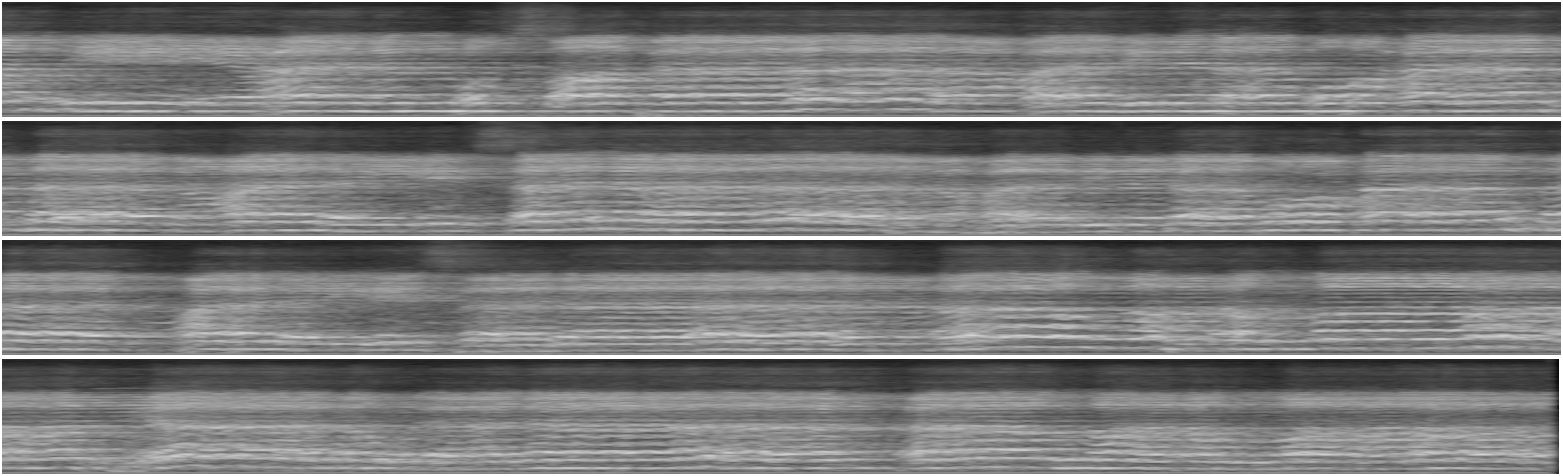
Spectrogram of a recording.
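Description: Small all-male ensemble chanting a Moroccan religious praise song (samaa wa madih) in unison, without instruments. The melody is slow and ornamented, with brief pauses for breath between phrases.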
